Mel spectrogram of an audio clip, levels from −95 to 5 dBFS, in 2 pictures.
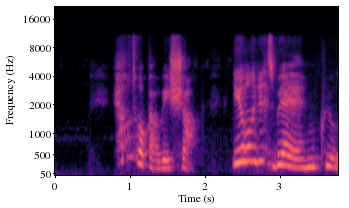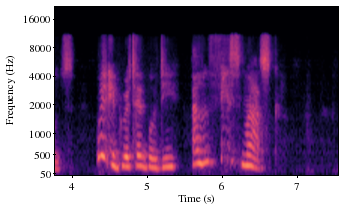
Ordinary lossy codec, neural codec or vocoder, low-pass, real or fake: none; codec, 16 kHz in and 24 kHz out, 0.8 kbps, FocalCodec, streaming, 65536 codes; 10.8 kHz; fake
